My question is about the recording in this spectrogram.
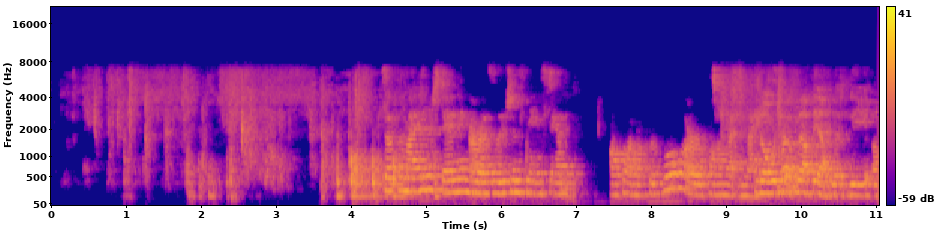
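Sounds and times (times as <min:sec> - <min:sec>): paper rustling and shuffling: 0:00.0 - 0:04.8, 0:08.9 - 0:10.6.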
